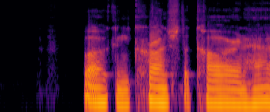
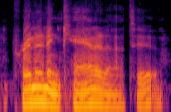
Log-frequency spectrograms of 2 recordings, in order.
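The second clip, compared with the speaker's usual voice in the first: normal talking voice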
